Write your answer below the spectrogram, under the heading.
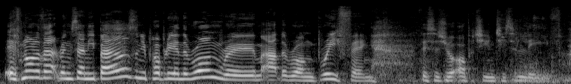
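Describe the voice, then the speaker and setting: An actress playing a brisk, authoritative police officer in a radio drama, speaking in a measured, official manner. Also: female voice, a little high, steady tone, background noise, close to an everyday voice. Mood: brisk, formal. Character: brisk, authoritative female police officer leading a case briefing. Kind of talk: formal police briefing, radio drama acting.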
